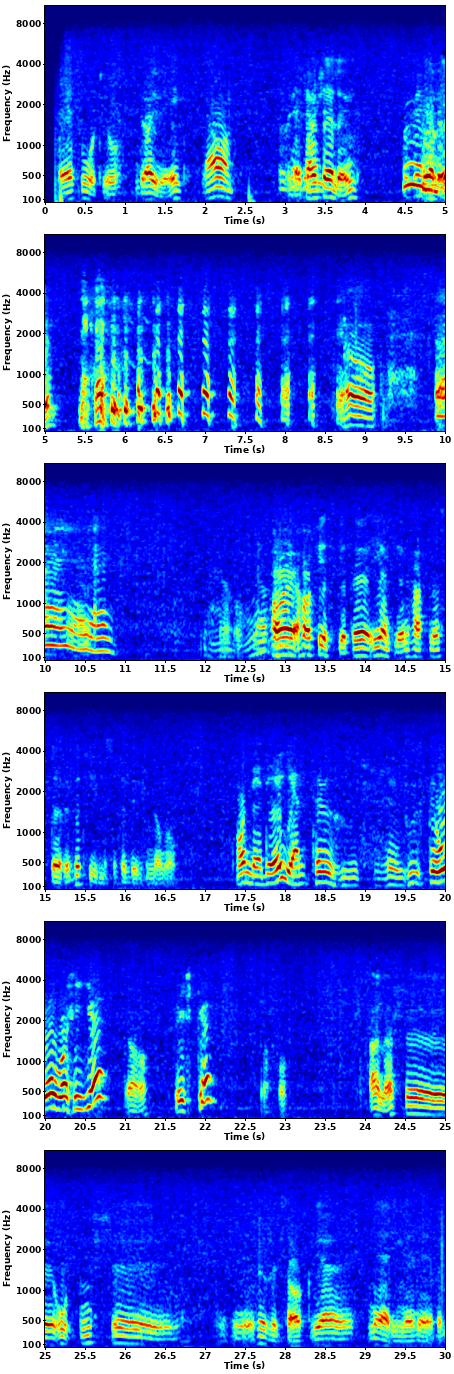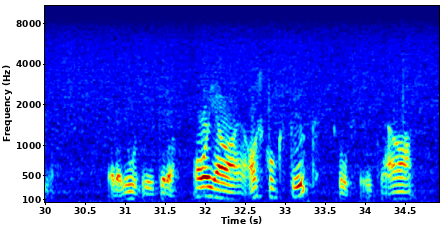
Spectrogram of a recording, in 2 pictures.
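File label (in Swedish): Sillerud Värmland, dialekter; Folkminnen; Svenska sagor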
